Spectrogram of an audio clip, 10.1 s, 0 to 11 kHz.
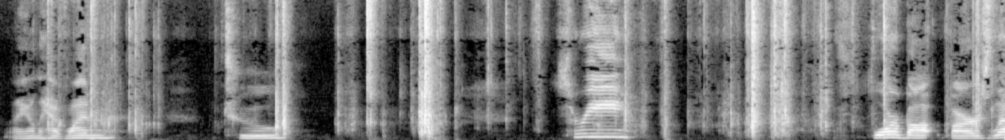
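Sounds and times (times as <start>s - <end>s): plastic packs clicking and crinkling: 0.4s - 1.9s, 2.6s - 5.5s, 6.1s - 10.0s.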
